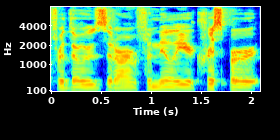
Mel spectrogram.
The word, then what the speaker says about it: CRISPR: Um, but for those that aren't familiar, crisper is spelled C R I S P R.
